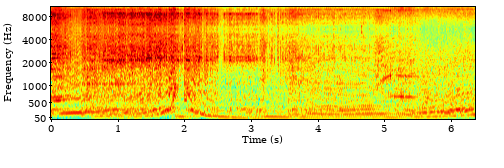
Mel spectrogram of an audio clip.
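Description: A shoegaze rock band playing live: a loud, dense wall of distorted electric guitar and bass drones. Notes slide down and back up in pitch about two seconds in, and a rising sweep builds near the end.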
